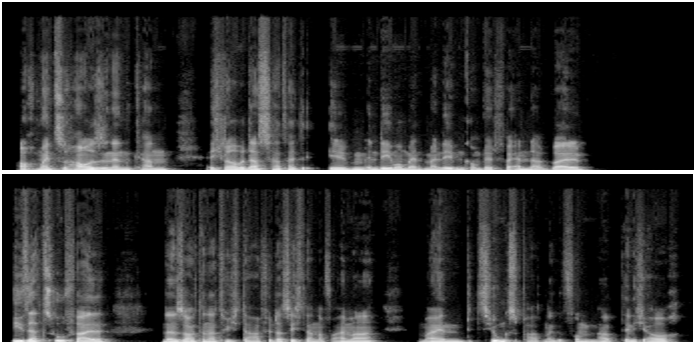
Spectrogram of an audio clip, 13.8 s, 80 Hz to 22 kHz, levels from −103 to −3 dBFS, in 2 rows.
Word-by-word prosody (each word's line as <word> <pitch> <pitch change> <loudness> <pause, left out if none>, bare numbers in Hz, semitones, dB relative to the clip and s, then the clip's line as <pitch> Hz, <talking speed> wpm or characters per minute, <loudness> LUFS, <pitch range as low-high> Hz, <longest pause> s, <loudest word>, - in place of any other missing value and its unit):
auch 100 +2 -4
mein 105 -2 +2
Zuhause 110 +3 +4
nennen 100 -1 +1
kann. 95 -1 -4 0.3
Ich 105 0 -4
glaube, 135 +3 +4
das 140 +1 +1
hat 140 0 0
halt, 130 -2 -1 0.2
eben 130 +2 +3
in 120 0 +2
dem 120 +3 +5
Moment 130 -1 +2
mein 115 -3 -2
Leben 115 +2 +1
komplett 105 -2 -4
verändert, 120 - -2
weil 90 -1 0 1.2
dieser 135 +2 +6
Zufall, 135 -4 +1 0.5
ne, 120 +1 +2
sorgte 135 +3 +1
natürlich 125 -2 -2
dafür, 110 +2 -5
dass 115 0 -2
ich 115 0 -2
dann 110 0 -5
auf 105 +1 -12
einmal 95 -2 -2 0.4
meinen 95 -3 -1
Beziehungspartner 95 - -1
gefunden 85 +1 -6
habe, 110 +2 -5
den 105 - -1
ich 105 - -4
auch 105 0 -1
110 Hz, 160 wpm, -20 LUFS, 100-130 Hz, 1.2 s, dieser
